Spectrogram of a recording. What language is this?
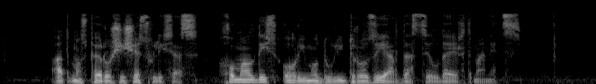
Georgian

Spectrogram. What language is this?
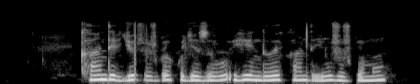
Kinyarwanda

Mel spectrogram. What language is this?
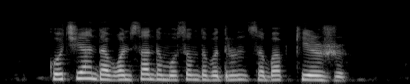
Pashto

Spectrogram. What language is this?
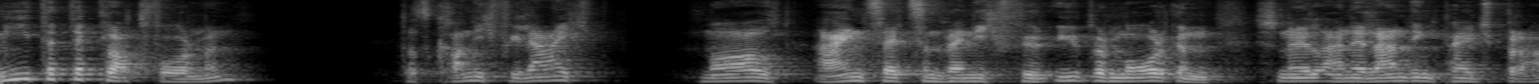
German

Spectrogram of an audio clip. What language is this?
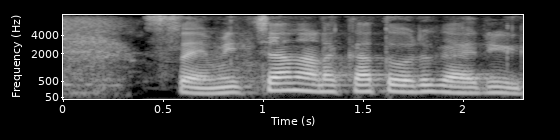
Malayalam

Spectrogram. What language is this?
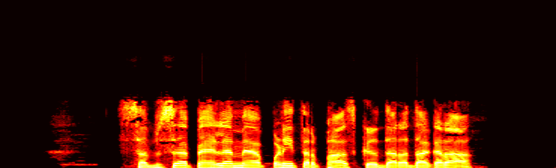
Sansi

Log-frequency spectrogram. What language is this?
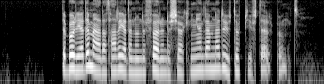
Swedish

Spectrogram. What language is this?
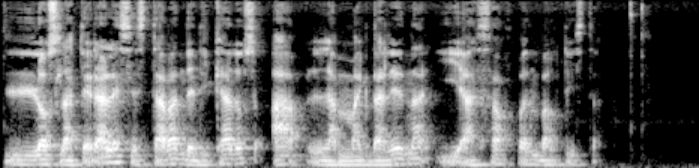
Spanish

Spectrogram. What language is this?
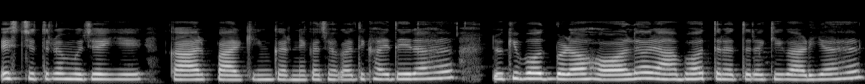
Hindi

